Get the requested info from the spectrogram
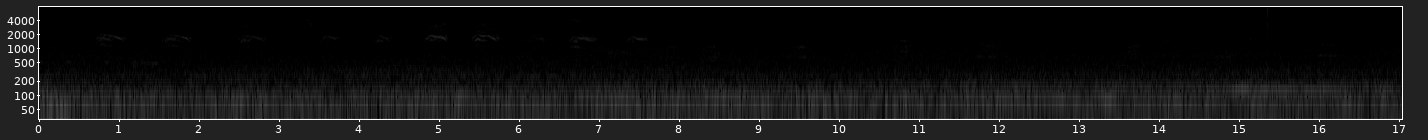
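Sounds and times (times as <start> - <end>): distant bird calling: 3.5 - 7.7.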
